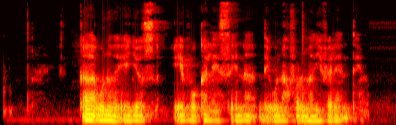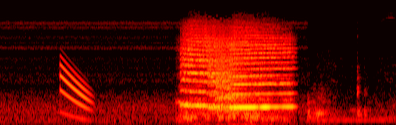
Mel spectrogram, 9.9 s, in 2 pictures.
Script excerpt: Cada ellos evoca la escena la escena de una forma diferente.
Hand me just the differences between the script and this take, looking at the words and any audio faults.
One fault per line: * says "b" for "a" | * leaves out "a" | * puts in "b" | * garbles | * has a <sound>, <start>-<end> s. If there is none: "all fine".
* puts in "uno de"
* leaves out "la escena"
* has a chirp, 5.7-6.2 s
* has a squeak, 7.1-8.7 s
